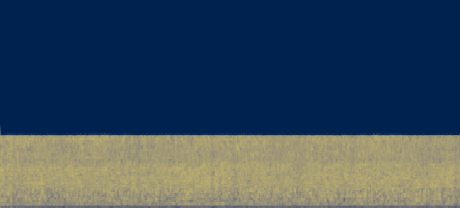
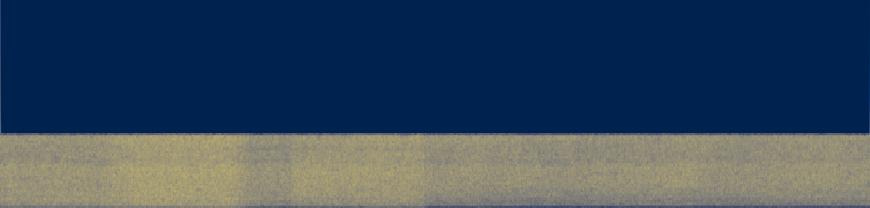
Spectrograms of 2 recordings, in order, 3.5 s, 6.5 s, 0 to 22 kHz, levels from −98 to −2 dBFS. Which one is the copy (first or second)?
first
